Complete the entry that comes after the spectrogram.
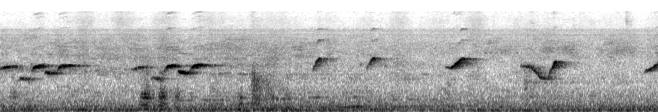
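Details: Javan myna singing persistently, giving a run of short, clear whistles, several sliding sharply upward and one dipping then rising, spaced irregularly across six seconds over a faint low background rumble.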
